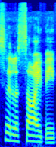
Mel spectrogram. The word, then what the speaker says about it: Psilocybe: which is what's led to my latest book, Psilocybe Pickers. I'm glad you said that. So I pronounce it psilocybe, but I'm assuming your pronunciation is the best one.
